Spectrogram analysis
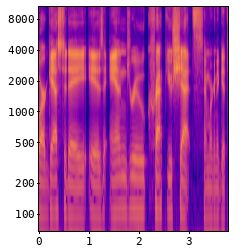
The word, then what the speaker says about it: Crapuchettes: Because I was going to give you like this French pronunciation, Crapuchet, Right, or something like that. Yeah. But Crapuchettes.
